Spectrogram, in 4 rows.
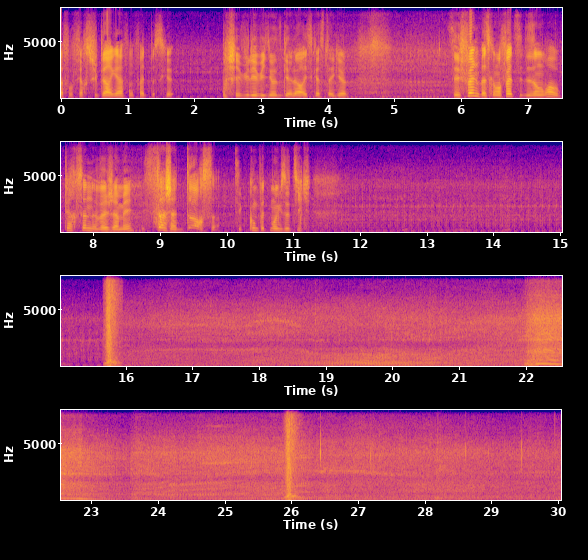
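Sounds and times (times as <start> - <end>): motorcycle engine: 1.7 - 6.6, 11.3 - 30.0
road traffic: 1.7 - 7.2, 11.2 - 30.0.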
